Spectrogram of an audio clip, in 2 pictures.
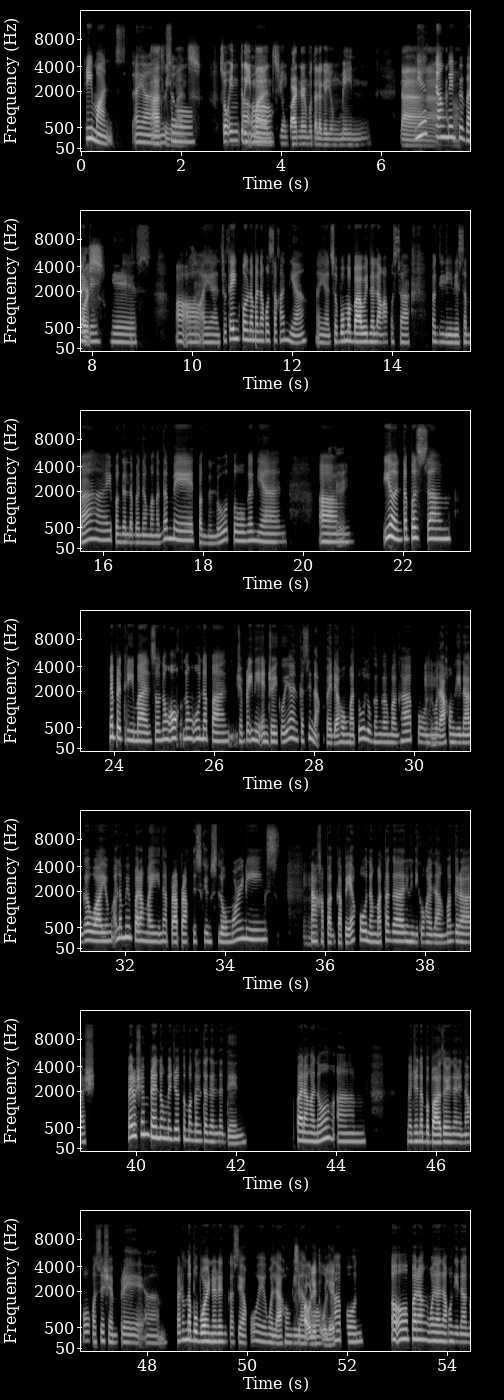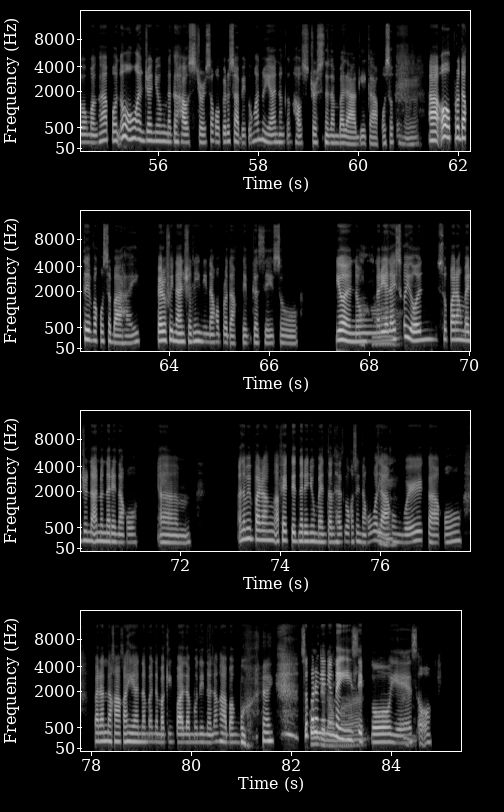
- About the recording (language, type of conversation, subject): Filipino, advice, Paano ko mababalanse ang pagiging produktibo at pangangalaga sa kalusugang pangkaisipan?
- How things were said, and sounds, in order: in English: "main provider"; in English: "thankful"; in English: "slow mornings"; in English: "house chores"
